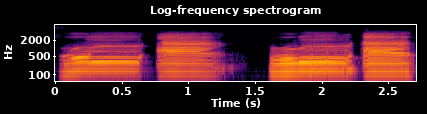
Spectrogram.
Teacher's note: yang punya sifat tawasud itu bukan hamzahnya tapi mimnya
